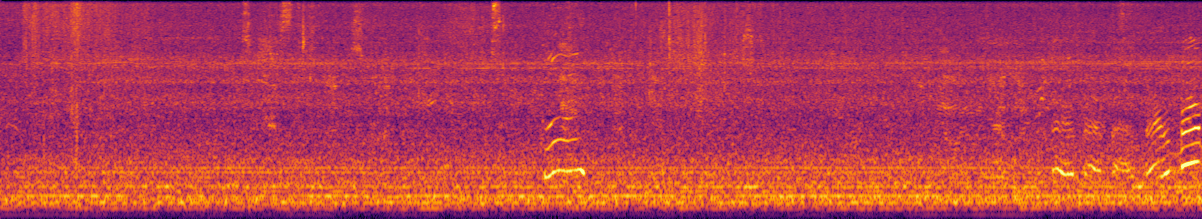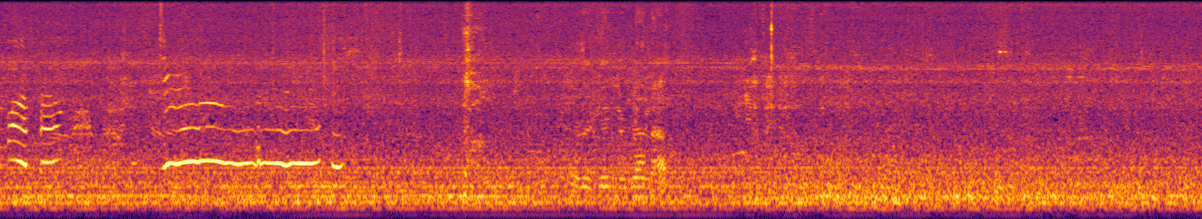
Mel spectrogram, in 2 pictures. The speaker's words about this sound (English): Can you even see the propeller, or is it spinning too fast? It's spinning too fast. You can't see it.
